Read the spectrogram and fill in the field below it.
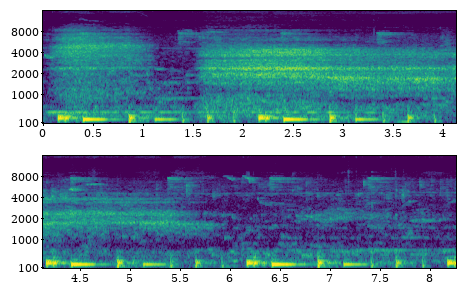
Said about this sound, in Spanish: cada que tengas oportunidad, respira profundo y relájate. Siéntete y disfruta tu respiración. Respiro profundo.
